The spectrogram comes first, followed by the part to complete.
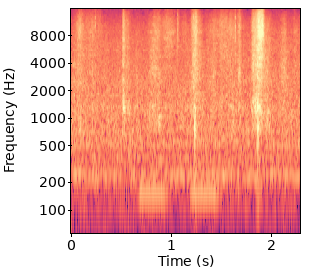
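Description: Faint handling noise as a hardcover Hobonichi notebook is slid out of a traveler's notebook cover: soft rustling with a few light taps.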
